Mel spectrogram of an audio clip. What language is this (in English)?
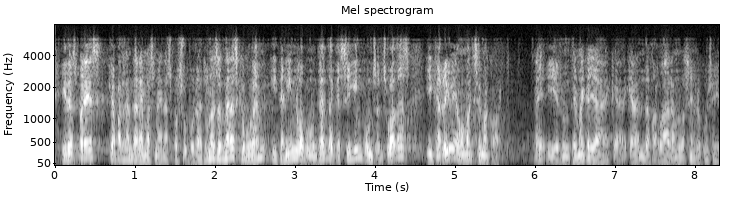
Catalan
